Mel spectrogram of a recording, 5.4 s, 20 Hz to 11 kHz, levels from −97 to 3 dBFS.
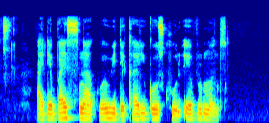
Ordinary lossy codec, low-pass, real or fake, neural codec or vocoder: none; 7.2 kHz; real; none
